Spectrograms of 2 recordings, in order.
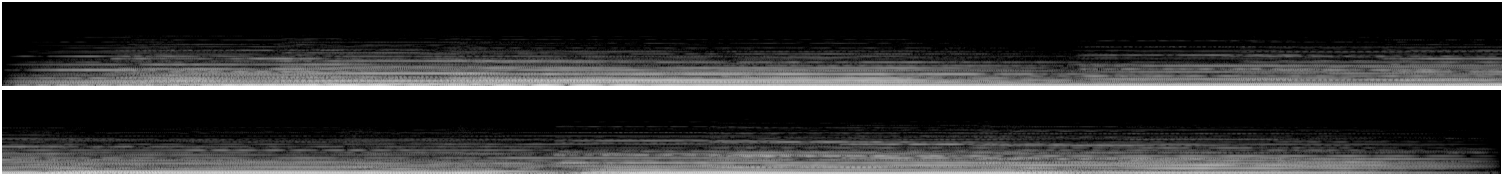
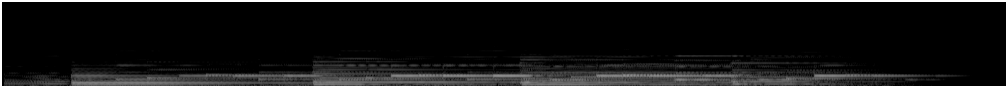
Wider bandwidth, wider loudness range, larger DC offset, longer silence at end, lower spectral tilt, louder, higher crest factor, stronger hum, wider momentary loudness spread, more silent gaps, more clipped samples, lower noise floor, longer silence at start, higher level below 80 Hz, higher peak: first, 3.1 kHz vs 2.8 kHz; about the same, 4 LU vs 4 LU; neither; second, 0.45 s vs 0.6 s; about the same, -11.5 dB/octave vs -12 dB/octave; first, -20 LUFS vs -40 LUFS; about the same, 12 dB vs 14 dB; neither; about the same, 9 LU vs 11 LU; neither; neither; second, -43 dBFS vs -68 dBFS; first, 0.15 s vs 0 s; first, -18 dBFS vs -58 dBFS; first, -4 dBFS vs -26 dBFS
